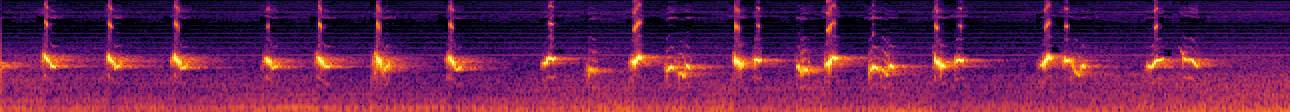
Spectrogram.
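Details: Prize-winning caged Sooty-headed bulbul in extended ropel song for tutoring gives evenly spaced bright chirped whistles, then a quicker jumble of paired slurred notes, over a quiet low hum.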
